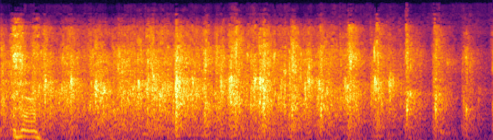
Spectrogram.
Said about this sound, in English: So thank you so much to our sponsors and our co-organizers. If you think... Round of applause, yes.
